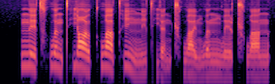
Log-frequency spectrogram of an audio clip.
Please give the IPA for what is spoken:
n̪e˥˧ɪ̯t͡sʰwə˥˧n t̪ʰjɑ˥˧ʊ̯t̪ʰwä˥˧t̪ʰi˥˩ŋn̪i˧˥ t̪ʰjɛ̰˨˩nʈ͡ʂʰwa˥˩ɪ̯ mwə˥n n̪we˧˥ɪ̯ʈ͡ʂʰwa˥n

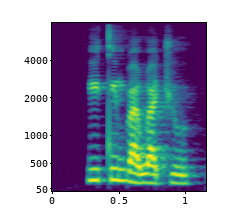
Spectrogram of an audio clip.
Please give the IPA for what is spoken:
i˦tĩ˦ ba˨ wa˨t͡ʃu˨

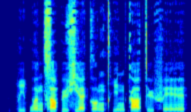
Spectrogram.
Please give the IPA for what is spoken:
pḭ˨˩pwə˧˥nsä˥˧py˥˩ ɕjɛ˧˥kɤ˧˥ŋt̪ʰi˧˥n kä˧˥t̪y̰˨˩fe˧˥ɪ̯

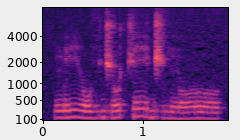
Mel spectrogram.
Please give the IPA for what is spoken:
niː˩˧˩wi̤˩˧d͡ʒu˩˧t͡ʃiː˧˥˧ d͡ʒi̤˦˨nuː˩˧˩

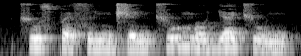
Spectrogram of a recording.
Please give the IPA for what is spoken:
t͡ʃuspɛ sɨɲd͡ʒɛɲt͡ʃumɾo ʎɛt͡ʃuɲ

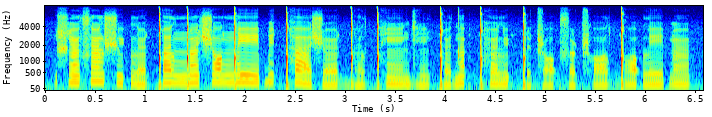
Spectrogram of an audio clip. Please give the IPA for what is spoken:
ɕœ̃˧sœ̃˦l ʃy˧ʔlœ˨ ǃɐ˧lŋ͡ǃɐ̃˧ ʃɔ˦ŋ͡ǃeː˦ ɓɪ˦ǃʰɐː˦˨ʃœː˨ ɡ͡ǃɐ˨lǃʰẽː˧ɡʱẽ˨ ǃœ˨dɐ̃˦ʔǃʰœ˧l y˦ʔ ǃɪ˨ʈ͡ʂɔː˨˦ʔsɔ˧ʈ͡ʂʰɔː˧l ɡ͡ǃɔː˦ʔleː˦ ɓœ̃˦

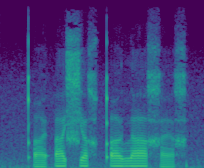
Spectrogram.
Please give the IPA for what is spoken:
qʼæ˨ʔa˦ɕɜ˦χqʼɤ˦ la˦ χæ˨χ

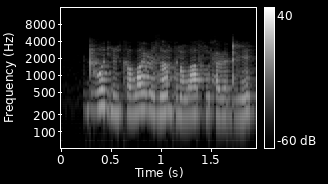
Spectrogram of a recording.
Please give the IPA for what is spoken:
ɖʱɤ ɾʲe̤ɾʲũkʲɤ lˠe ɭezãbe ɾʲɛ̃lˠa fũħɤɭɛɖʱẽ

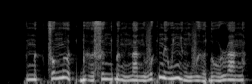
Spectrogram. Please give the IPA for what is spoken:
nə˨˩k̚so˧˥ŋ lə˨˩k̚ɓɨ˨˩˦ə̯sɨ˧ŋ ɗə˨˩˨ŋna˨˩n və˦˥k̚ni˧˥wɲə˨˩˨ŋvɨ˨˩˨ə̯ ɗo˨˩˦ɹa˧ŋ

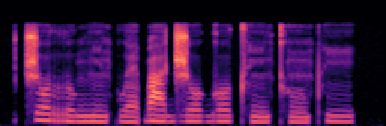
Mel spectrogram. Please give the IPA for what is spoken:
t͡ʃo˦ru˨ ŋĩ˨kʷɛ˨ɓa˦ d͡ʒo˦ɡo˦tʰĩ˨ kʰũ˨pʰi˦

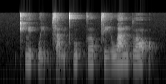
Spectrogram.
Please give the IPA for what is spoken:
kʰli˥˩t̚wiː˨˩p̚sa˩˦m kʰu˥˩ʔkɤː˥˩p̚siː˦˥ wa˥˩nplɔ˥˩ʔ

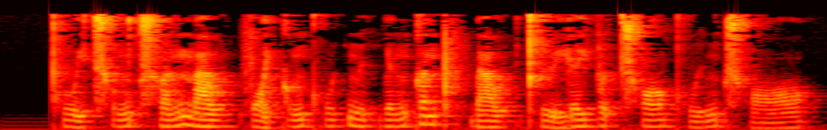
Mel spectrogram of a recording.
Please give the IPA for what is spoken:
kʰuː˨˩jt͡sʰʊ˨˥ŋ t͡sʰɐ˨˥nn̪aː˨wʊ˧k̚ fɔː˨˩jkʊ˨˥ŋkʷʰiː˨˥k̚n̪iː˨k̚ lɪ˨˥ŋ kɐ˥npʰɪ˨k̚laː˨wʊ˨k̚ t̪ʰyː˨˩je˨˧jpɵ˨t̚t͡sʰɔː˨˧ kʷʰiː˨˥ŋt͡sʰɔː˨˧

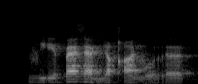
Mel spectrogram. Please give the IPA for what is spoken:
vi˨ɾʲɛ˨ pæ˥zæ˩ ŋi˩qʼɛ˩ ŋo˩rɜ˩

